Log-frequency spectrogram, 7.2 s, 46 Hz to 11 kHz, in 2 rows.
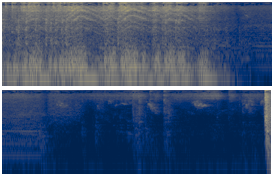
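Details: Mazda 323 with 13B bridgeport-ported turbo rotary, first start after diagnosis and after fixing a fuel rail leak: fires and runs about three seconds with busy, even buzzing exhaust; starts and runs normally.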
